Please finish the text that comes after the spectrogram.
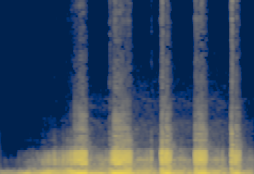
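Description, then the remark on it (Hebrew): A car engine revs up with a steadily rising whine, then roars through four sharp, rhythmic bursts of acceleration, loud with no voices. “שתאמיני מכונית. המטרה של המכונית הזאת היא אחת. להעביר את המשלוח המסתורי שלה ממקום אחד למקום שני במהירות הכי גדולה שאפשר”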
